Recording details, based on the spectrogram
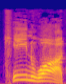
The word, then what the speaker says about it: quinoa: Kinwan? – It's a family name. What is it? Kiwa? How do you say it? – It's Quinoa. Q-U-I-N-O-A. – Didn't I say that? – No, you said Kinwin or something.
